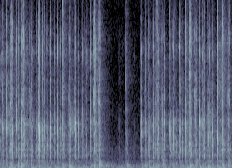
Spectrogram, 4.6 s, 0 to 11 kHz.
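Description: Fast, steady typing on a Logitech G810 Orion Spectrum mechanical keyboard, dense close key clatter with a short pause midway, no voices.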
